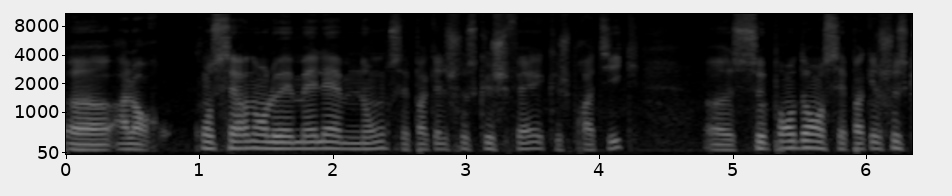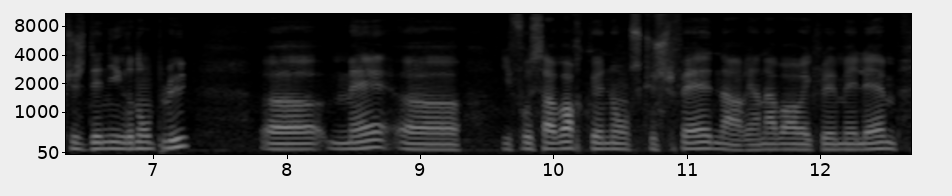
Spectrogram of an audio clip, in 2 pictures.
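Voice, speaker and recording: The delivery is monotone and flat at a moderate pace. The sound is dry and close, with no echo. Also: man, fairly high pitch for a man. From Switzerland, Lausanne. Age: 20s. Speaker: young entrepreneur. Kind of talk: interview. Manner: halting, many fillers.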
